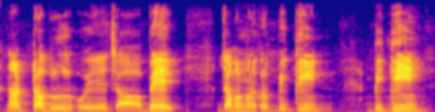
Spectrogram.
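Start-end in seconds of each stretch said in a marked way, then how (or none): 3.3-4.1 begin with light বি and strong গিন; stress on second syllable. Shown as a demonstration. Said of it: "জোর দিই না যতটা আমরা গিনটাকে দিই". 4.6-5.3 begin with weight on গিন; begin, its last syllable stressed and falling; stress on second syllable. Shown as a demonstration. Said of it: "জোর দিই না যতটা আমরা গিনটাকে দিই".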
